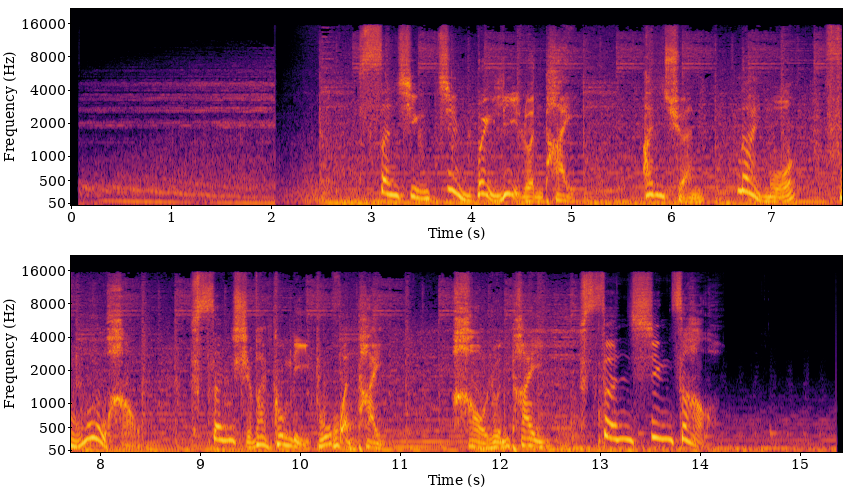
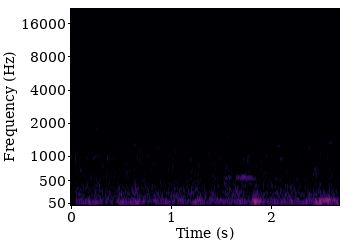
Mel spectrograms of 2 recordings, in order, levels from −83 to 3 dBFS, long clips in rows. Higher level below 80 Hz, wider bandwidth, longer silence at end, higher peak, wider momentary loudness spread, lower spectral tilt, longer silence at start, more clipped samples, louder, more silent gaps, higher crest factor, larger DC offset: first, -24 dBFS vs -66 dBFS; first, 16 kHz vs 11.5 kHz; about the same, 0.05 s vs 0 s; first, 0 dBFS vs -44 dBFS; first, 18 LU vs 6 LU; about the same, -4.5 dB/octave vs -5 dB/octave; about the same, 0.1 s vs 0.05 s; neither; first, -13 LUFS vs -65 LUFS; neither; about the same, 14 dB vs 18 dB; neither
